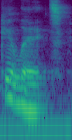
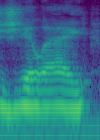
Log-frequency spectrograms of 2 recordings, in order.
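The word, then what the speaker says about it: gilet: Went, "What do you mean, Gillette?" "Well, of course it's Gile."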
